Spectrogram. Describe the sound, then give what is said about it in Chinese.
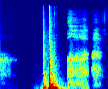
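A door being shut: one dull, heavy thud, followed by a softer, breathy rustling noise. “您把门关上就好。”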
